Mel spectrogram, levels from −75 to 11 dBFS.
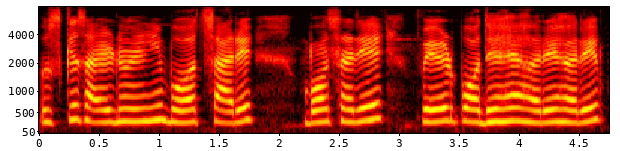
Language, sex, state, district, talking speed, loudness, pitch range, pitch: Hindi, male, Maharashtra, Gondia, 150 wpm, -13 LUFS, 280-305 Hz, 290 Hz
